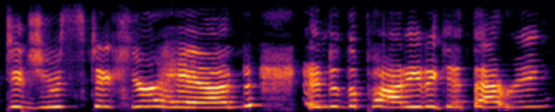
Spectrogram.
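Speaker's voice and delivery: disbelief breaking into laughter; horrified laughing question. Retold or imitated. Horrified mom questioning child.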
